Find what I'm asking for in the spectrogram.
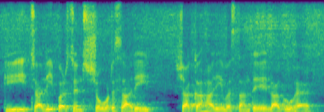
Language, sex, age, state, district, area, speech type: Punjabi, male, 18-30, Punjab, Hoshiarpur, urban, read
